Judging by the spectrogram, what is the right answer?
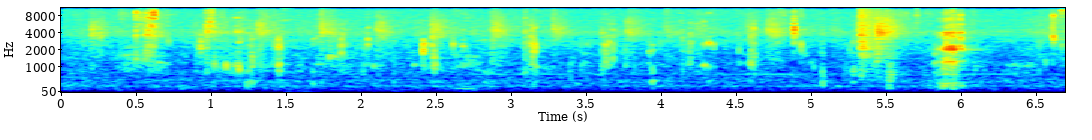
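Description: Soft crunchy chewing of pan-fried bass seasoned with garlic salt and paprika and cooked in butter, close and quiet with small bites over outdoor background noise at a winter campsite.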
